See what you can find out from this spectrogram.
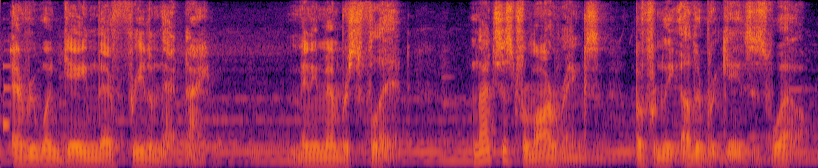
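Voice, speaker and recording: Loyal desert fighter, sober, slightly low voice, game scene with music. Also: male voice, lively intonation, normal speed. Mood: remorseful. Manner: sober, earnest. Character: male desert brigade fighter, loyal and remorseful. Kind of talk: video game voice acting. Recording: music behind the voice.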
